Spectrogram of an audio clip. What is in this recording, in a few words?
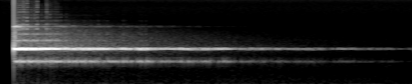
notification glockenspiel creepy single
